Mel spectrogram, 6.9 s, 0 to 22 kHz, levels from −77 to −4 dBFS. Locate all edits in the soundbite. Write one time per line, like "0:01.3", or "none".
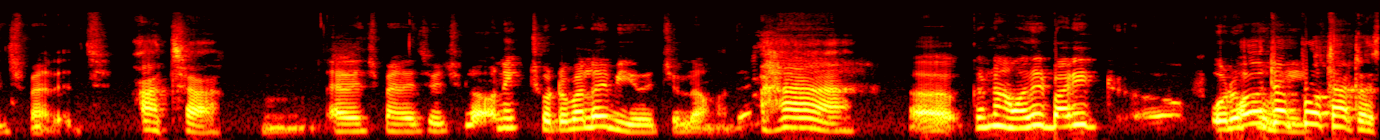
none

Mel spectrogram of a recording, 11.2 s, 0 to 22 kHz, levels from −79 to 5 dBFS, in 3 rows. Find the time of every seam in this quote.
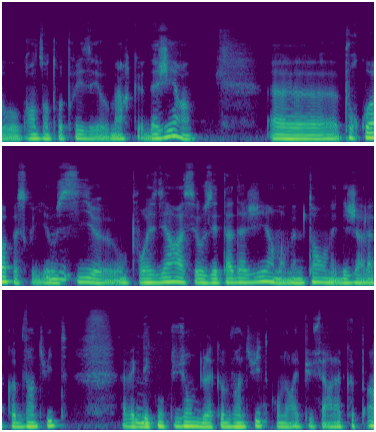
none

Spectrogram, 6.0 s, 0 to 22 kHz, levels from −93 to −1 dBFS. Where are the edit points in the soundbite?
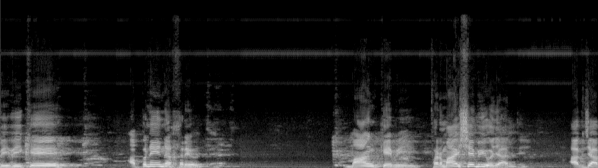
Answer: none

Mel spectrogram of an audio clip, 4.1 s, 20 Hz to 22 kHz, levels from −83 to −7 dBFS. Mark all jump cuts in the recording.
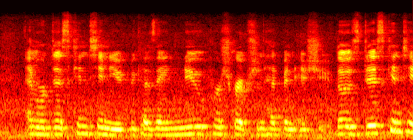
0:03.2

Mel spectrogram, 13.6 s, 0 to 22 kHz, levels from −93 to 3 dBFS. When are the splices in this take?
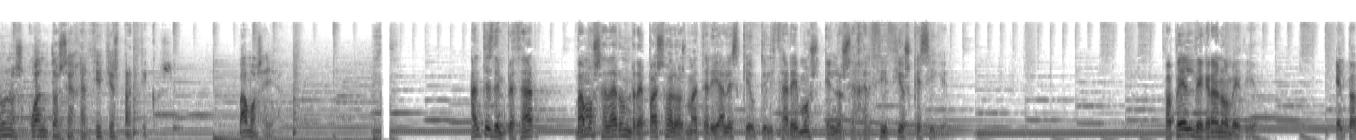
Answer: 0:11.3

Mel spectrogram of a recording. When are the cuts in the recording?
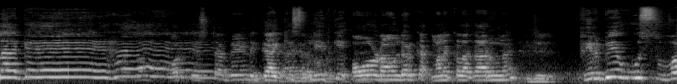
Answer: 0:01.8

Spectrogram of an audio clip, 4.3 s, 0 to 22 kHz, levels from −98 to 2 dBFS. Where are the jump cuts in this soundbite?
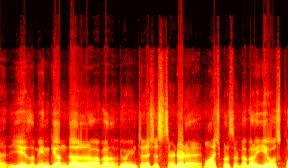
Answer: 0:01.8
0:03.0

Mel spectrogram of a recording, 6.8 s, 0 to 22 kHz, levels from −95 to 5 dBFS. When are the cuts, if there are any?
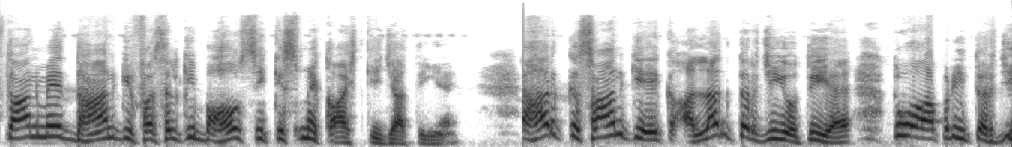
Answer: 0:03.5

